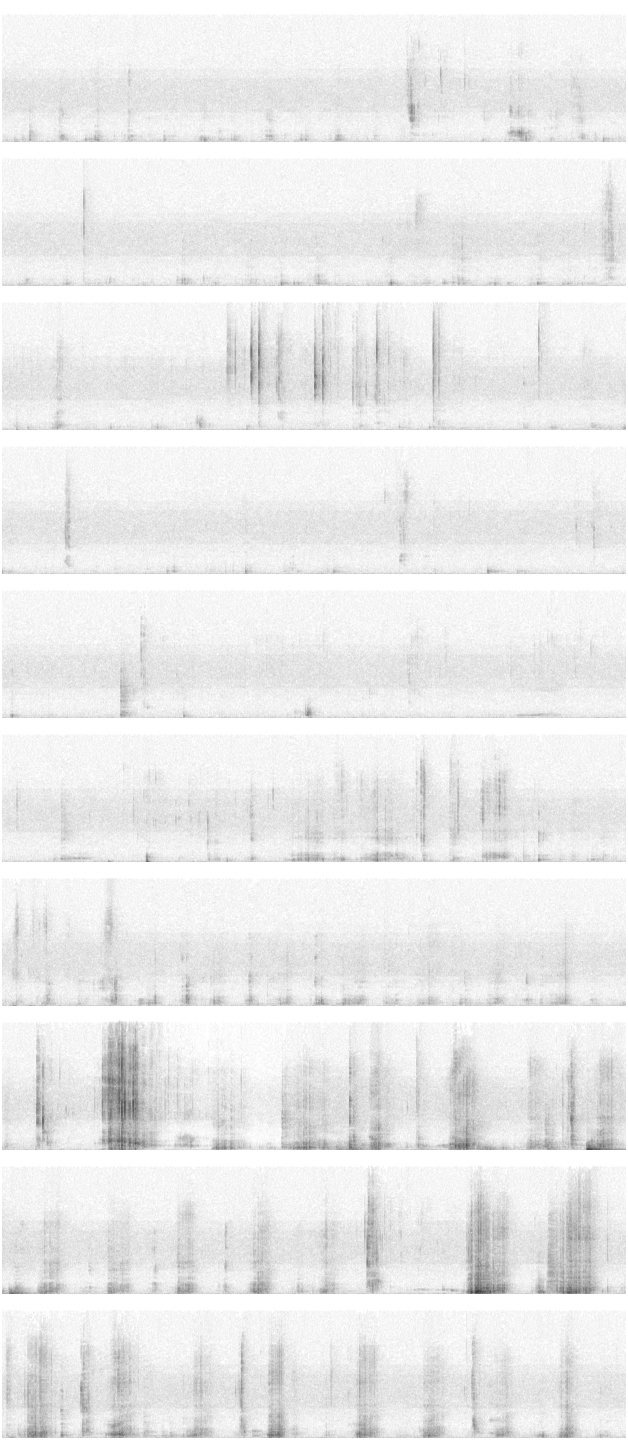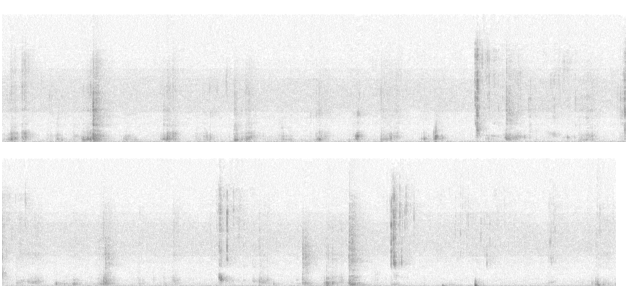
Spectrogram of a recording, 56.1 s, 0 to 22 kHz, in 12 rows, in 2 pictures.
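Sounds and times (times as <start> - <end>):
chewing crunchy salad: 0.0 - 14.7, 23.8 - 56.0.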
